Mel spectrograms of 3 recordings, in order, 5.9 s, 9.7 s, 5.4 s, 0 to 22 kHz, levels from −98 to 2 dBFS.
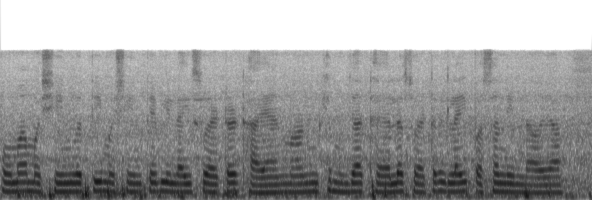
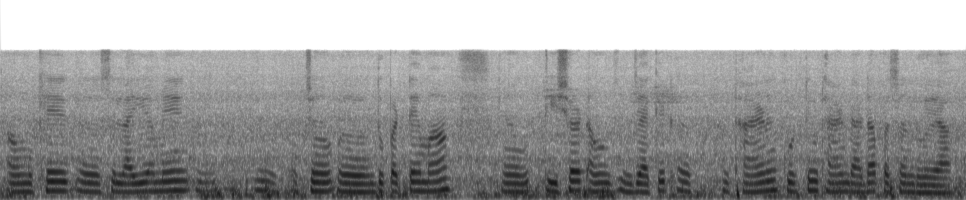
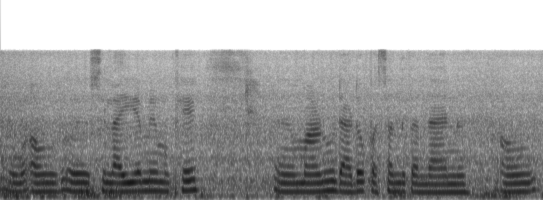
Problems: constant background noise, echo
